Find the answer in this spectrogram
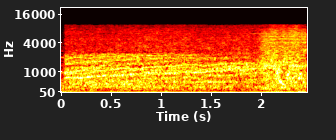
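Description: Anime fight sound effect: a steady rushing whir that starts abruptly, with a faint tone rising slowly through it.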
